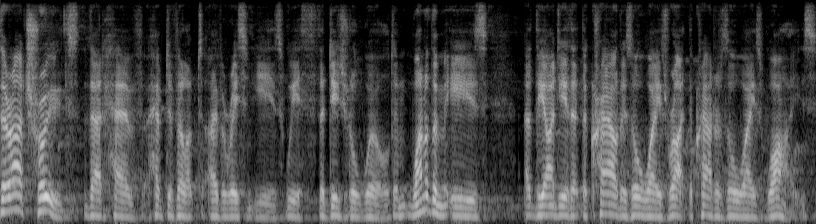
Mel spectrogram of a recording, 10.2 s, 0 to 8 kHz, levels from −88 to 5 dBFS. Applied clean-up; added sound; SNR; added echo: none; none; none; reverberation time 0.7 s.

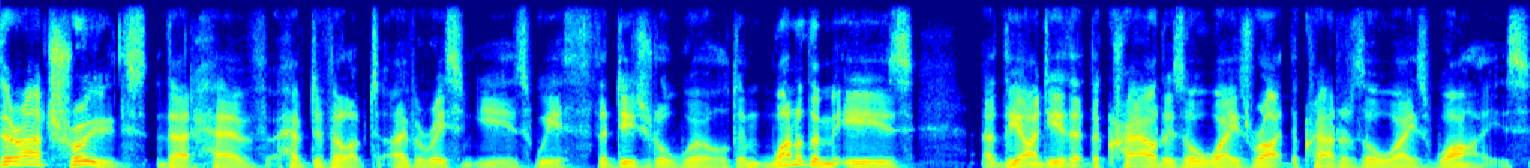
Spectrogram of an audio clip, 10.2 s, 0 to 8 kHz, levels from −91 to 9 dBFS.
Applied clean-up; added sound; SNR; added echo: none; none; none; none.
